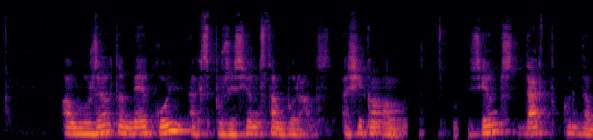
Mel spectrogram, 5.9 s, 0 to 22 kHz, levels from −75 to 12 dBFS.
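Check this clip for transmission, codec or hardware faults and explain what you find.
One fault is present. From 3.74 to 4.75 s there is AAC frame loss with concealment. Lost frames are rebuilt from the last good spectrum. The speech turns smeared, noisy and phasey in bursts of up to about 150 ms.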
